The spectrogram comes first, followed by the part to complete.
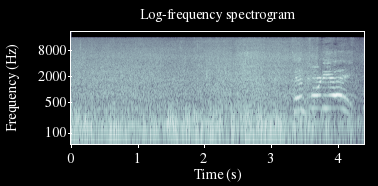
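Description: Wind buffeting the microphone over breaking surf, a steady low rumble. Near the end a person shouts out once, briefly.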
